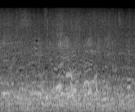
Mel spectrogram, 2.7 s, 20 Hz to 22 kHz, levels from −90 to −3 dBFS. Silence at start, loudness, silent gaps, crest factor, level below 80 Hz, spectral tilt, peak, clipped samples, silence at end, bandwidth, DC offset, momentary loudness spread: 0 s; -27 LUFS; none; 14 dB; -52 dBFS; -4.5 dB/octave; -12 dBFS; under 0.1%; 0 s; 16.5 kHz; under 0.1%; 6 LU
